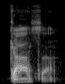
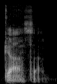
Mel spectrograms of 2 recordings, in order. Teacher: when you pronounce the word casa, you say casa. Your voice naturally goes up on the A, casa. So again, there is no accent needed. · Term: natural stress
